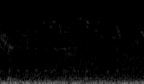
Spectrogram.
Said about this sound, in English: And their songs and the chirping, and even I just realized the other day that I can tell when the birds are fighting. I'm so used to them to an extent that I know how they sound like when they fight.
